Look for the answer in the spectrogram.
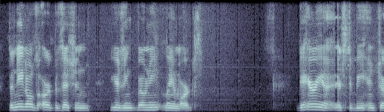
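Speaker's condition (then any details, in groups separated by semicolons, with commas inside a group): Cerebral palsy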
